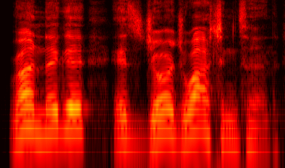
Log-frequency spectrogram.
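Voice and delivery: loud, high, panicked yell of a warning; screaming at his friend to run. Retold or imitated. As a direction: shout it like you're fleeing for your life. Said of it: "And Dave Chappelle's like".

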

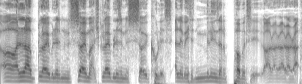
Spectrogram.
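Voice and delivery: high, gushing imitation trailing into yaps; mock yapping gusher. Podcaster mocking free-market fans defending globalism, mock yappy gushing. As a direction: gush like a little yapping dog. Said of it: "like little yapping dogs".

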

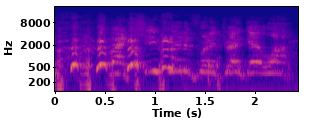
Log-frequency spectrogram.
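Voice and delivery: laughing shriek of disbelief; excited disbelief. Retold or imitated. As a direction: squeal it like you can't believe it. Recalling the crowd's disbelief.

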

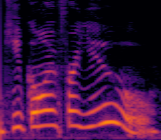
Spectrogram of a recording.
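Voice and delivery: mean it this time, straight to the listener; slow heartfelt push to keep going; sincere encouragement. Shown as a demonstration. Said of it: "But you really have to keep going".

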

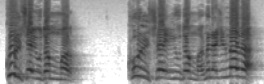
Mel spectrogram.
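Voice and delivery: loud, high and slow, hammering each phrase; outraged shout. Real, not acted. Preacher decrying the destruction of Syria, outraged shout. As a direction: thunder it at the congregation.

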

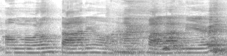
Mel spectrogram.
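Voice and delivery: a touch of a put-on Canadian-Spanish accent, laughing; mocking her own accent while laughing. Mocks her friend's move to Ontario with a put-on accent. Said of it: "¿por qué hablas así cuando me invitas?".

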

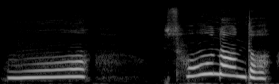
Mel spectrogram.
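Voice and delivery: quiet, half-whispered acknowledgment; soft murmur. Acted. Child to mother, musing in a near whisper. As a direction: trail off softly while thinking.

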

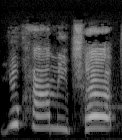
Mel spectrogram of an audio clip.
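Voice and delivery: offended high question; high incredulous. Retold or imitated. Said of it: "I was like".

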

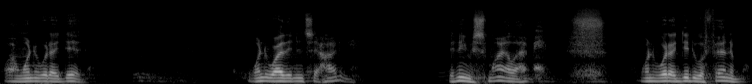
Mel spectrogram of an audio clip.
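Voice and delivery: low, hushed worried inner thoughts; the enemy's voice. Acted. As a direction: plant doubt softly, like a nagging thought in the head. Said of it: "what the enemy does is say".

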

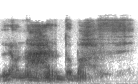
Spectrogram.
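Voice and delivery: low, drawn-out near-whisper; hushed name-drop. Retold or imitated. Retelling a cautious question to a zealot, hushed and drawn out. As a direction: let the name out very slowly and softly.

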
